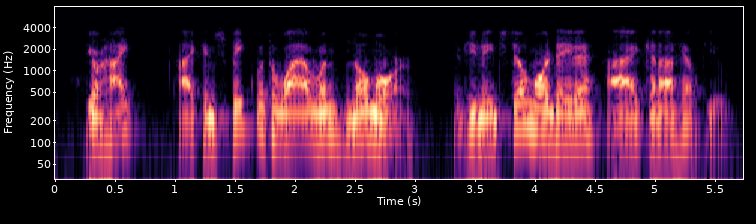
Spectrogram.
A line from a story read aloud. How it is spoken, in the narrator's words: Devian said firmly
